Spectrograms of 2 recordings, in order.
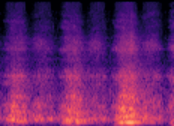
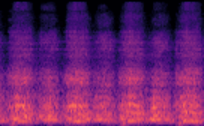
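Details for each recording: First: Japanese ryoba pull saw rip cut switched to a downhill stroke: four rough, uneven rasping strokes in under two seconds, with the teeth catching much more than when sawing uphill. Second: Japanese ryoba pull saw on a rip cut with the ripping teeth, two-handed, sawing slightly uphill: even rasping strokes, about two a second, smooth without catching, since the timber wants to be cut in the up direction.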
